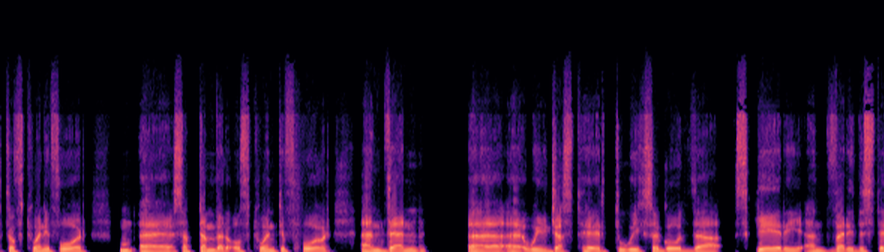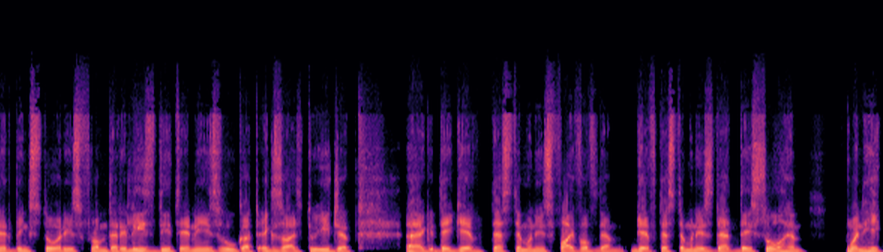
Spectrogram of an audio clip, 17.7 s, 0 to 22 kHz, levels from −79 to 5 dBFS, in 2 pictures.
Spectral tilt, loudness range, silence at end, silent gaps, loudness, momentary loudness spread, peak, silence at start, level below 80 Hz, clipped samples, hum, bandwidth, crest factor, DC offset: -5.5 dB/octave; 1 LU; 0 s; 4.37-4.68 s; -17 LUFS; 5 LU; -4 dBFS; 0.05 s; -60 dBFS; under 0.1%; none; 16 kHz; 14 dB; under 0.1%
